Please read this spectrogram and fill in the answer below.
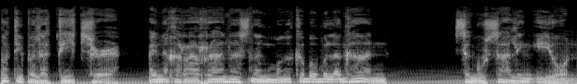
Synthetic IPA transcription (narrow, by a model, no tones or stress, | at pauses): pɐt̪ipɐlat̪it͡ʃɛ̰ɹ | ʔɐjnɐkɐɾaːɾaːnɐsnɐŋmɐŋakɐbabɐlɐɡan | sɐɡusalɪŋʔɪ̰jo̰n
